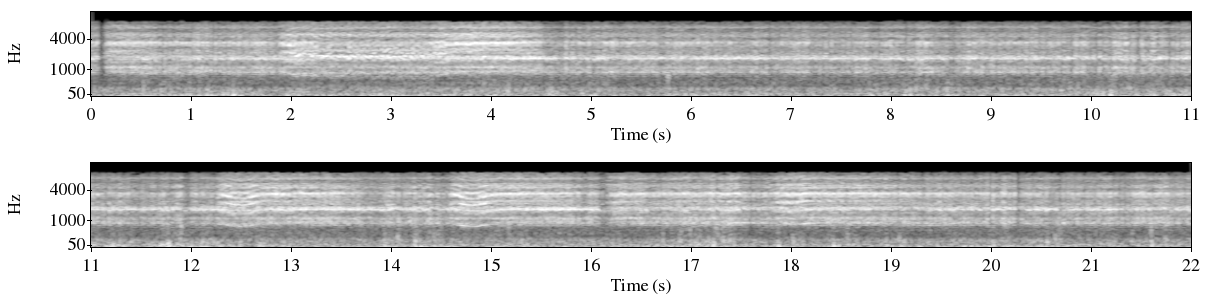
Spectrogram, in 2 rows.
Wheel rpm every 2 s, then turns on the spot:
230, 210, 230, 230, 230, 230, 230, 230, 230, 230, 230.
none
